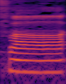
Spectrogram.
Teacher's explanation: নিচের ঠোঁটের প্যাড সামনের উপরে দুই দাঁতের আগার সঙ্গে লাগিয়ে ফা উচ্চারণ করতে হবে পাতলা করে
